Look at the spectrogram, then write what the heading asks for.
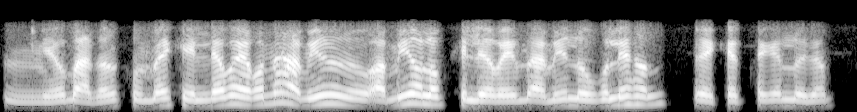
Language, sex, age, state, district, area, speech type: Assamese, male, 18-30, Assam, Lakhimpur, urban, conversation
